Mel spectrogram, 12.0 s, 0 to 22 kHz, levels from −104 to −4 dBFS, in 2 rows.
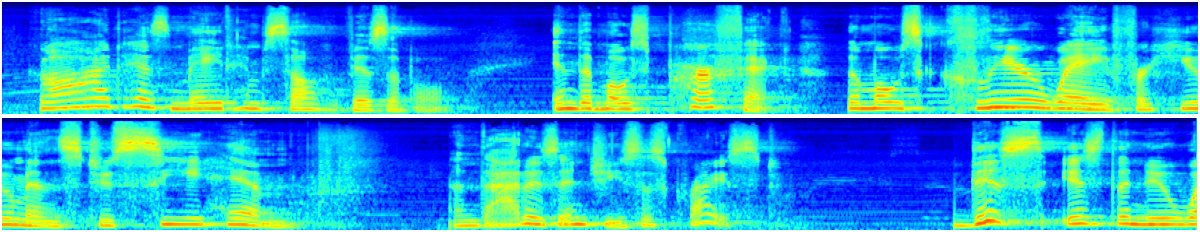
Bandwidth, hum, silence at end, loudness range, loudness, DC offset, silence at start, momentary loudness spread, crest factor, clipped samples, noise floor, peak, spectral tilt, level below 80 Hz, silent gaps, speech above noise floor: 19.5 kHz; none; 0 s; 6 LU; -33 LUFS; under 0.1%; 0.2 s; 14 LU; 18 dB; under 0.1%; -68 dBFS; -16 dBFS; -3.5 dB/octave; -74 dBFS; none; 35 dB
